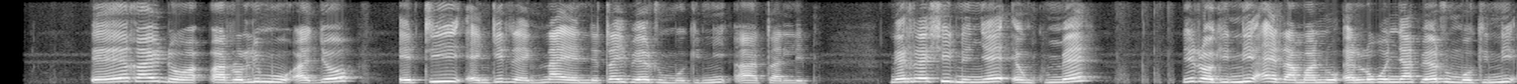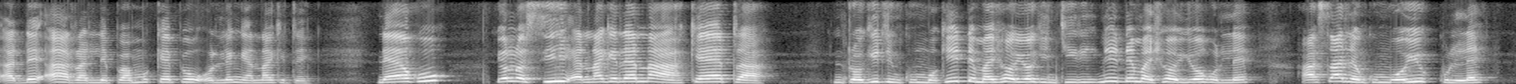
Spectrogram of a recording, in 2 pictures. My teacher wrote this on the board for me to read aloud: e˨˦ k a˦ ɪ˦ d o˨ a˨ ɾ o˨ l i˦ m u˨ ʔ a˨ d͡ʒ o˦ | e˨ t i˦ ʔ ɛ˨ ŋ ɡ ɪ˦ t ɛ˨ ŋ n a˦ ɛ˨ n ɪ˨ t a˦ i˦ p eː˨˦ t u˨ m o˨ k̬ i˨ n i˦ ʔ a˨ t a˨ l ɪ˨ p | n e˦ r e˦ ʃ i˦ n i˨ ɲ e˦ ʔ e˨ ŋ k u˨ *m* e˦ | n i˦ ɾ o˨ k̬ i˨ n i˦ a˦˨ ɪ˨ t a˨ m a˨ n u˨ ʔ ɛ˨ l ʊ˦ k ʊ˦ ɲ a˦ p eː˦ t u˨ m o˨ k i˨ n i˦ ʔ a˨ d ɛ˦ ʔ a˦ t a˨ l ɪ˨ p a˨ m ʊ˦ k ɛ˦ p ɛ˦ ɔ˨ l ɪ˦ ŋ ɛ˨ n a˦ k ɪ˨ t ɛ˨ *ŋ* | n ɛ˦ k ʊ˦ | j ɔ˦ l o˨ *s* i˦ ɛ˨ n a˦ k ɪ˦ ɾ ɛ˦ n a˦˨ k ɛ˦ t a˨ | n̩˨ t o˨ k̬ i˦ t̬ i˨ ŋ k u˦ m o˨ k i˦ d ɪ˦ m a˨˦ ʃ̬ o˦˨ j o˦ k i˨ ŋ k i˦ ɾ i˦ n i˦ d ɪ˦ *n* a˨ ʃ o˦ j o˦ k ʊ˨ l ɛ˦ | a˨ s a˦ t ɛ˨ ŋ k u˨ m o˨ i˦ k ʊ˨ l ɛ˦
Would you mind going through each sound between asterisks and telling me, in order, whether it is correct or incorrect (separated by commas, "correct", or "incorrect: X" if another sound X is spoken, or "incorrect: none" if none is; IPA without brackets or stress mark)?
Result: correct, correct, correct, incorrect: m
